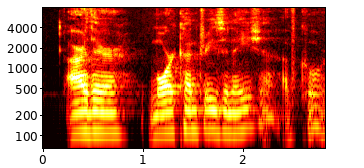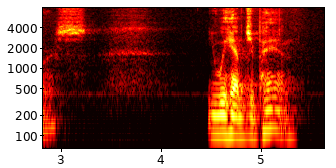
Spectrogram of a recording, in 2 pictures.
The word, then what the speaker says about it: Asia: Asia. Fijaos en la pronunciación. Asia. It's a sound that you don't have in Spanish. It's like the French sound.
